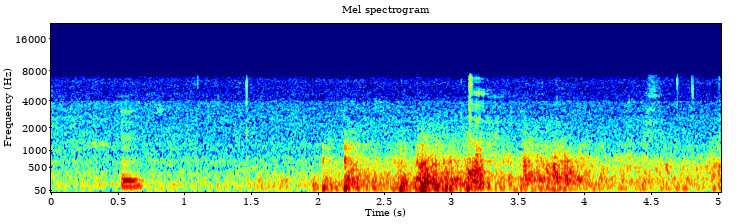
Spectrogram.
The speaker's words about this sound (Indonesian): oh Tuhan geledek geledek geledek geledek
